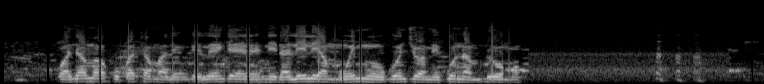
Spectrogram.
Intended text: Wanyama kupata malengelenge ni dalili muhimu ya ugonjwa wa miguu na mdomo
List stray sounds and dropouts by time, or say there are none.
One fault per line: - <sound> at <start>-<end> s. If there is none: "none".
- laugh at 6.5-7.1 s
